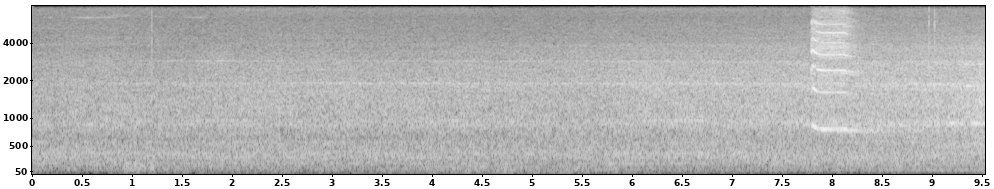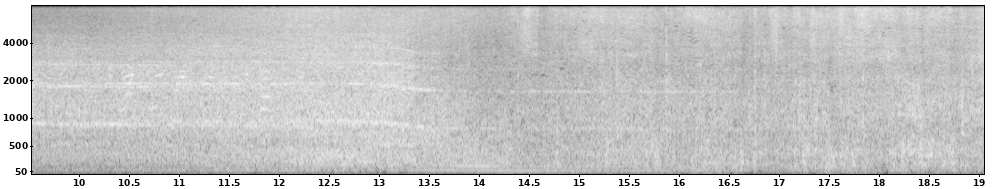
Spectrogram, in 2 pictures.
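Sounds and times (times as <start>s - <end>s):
train rumble: 3.4s - 19.0s
high-pitched locomotive horn toot: 7.8s - 13.8s.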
